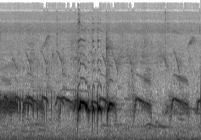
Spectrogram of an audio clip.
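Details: Zebra dove from a local line, its voice used to spur other doves to sing: one loud bubbling run of quick coos after a second and a half, surrounded by softer, drawn-out cooing from other birds.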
